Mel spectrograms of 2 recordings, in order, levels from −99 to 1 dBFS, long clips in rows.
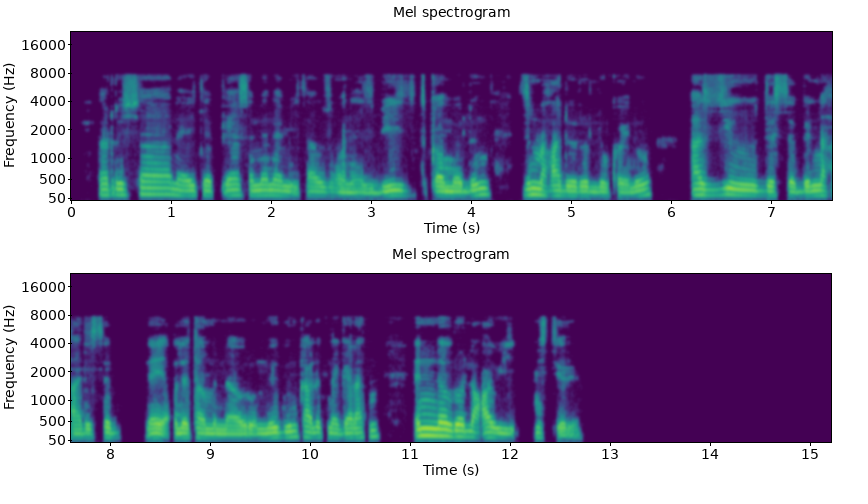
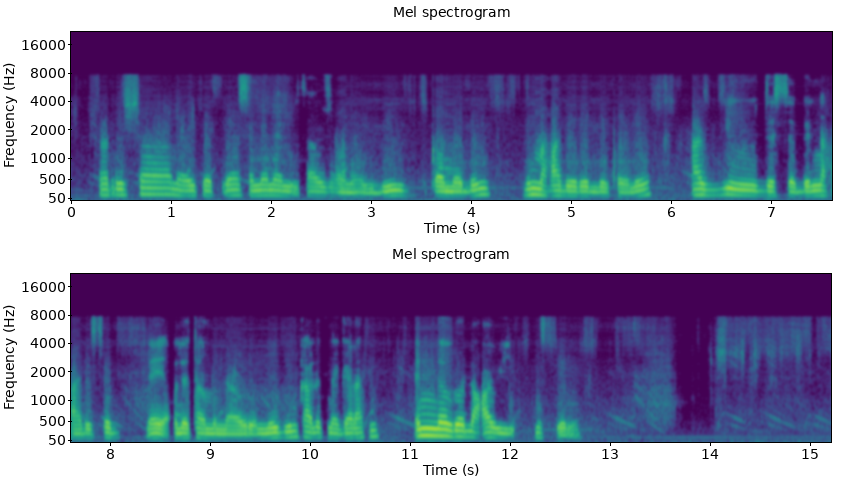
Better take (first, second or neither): first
